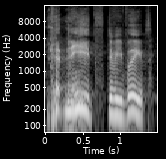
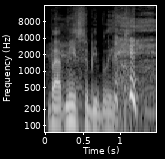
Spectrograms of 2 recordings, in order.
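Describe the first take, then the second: First: Repeated through laughter, higher; laughing it out again. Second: Said in the usual way. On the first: Shown as a demonstration. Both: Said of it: "we gotta bleep that out".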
